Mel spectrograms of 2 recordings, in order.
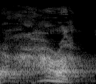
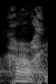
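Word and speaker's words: chara (χαρά): You know, but this Greek word, as you would read this, it almost sounds like chara, chara. You know, like you're clearing your throat a little bit.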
